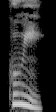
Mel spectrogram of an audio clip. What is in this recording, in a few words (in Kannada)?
"ಕುಈ", Kannada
